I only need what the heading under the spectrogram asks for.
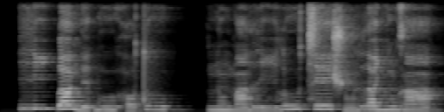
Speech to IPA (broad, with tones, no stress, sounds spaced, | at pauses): r iː˦ ɡ͡b a˦ ŋ e˨ ɓ uː˨ h ɔ˨ t u˦ | n ũ˨ m ã˨ r iː˨ l uː˦ t͡s eː˦ ʃ ũ˨ r a˦ ɲ ũ˦ ɣ ã˦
